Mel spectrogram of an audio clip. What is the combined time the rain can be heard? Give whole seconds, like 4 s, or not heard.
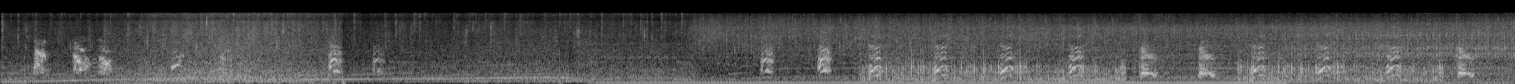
15 s.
